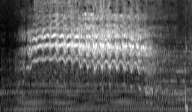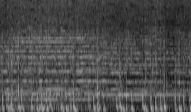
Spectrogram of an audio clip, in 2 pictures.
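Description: A horse gives a loud, wavering whinny lasting a couple of seconds, then hooves pound in a quick galloping rhythm as its rider gallops away along a road, continuing steadily to the end, with no voices present.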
